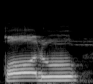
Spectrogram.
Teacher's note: قالوا، قاف پر پڑھا جائے گا، الف مدہ کو ایک الف کے برابر کھینچ کر پڑھیں گے۔ واو کے اوپر چھوٹی مد ہے، واو کو 3 الف کے برابر کھینچ کر پڑھنا ہے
